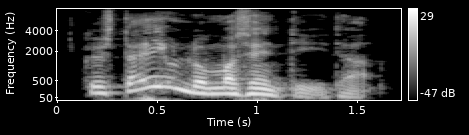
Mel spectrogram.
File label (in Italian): "rivendila", crespinese, vocabolario dialettale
